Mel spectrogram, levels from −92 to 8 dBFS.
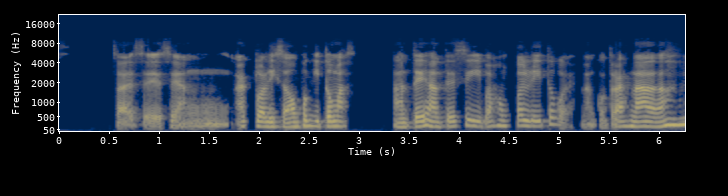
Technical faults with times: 2.20-3.04 overlap-add ripple

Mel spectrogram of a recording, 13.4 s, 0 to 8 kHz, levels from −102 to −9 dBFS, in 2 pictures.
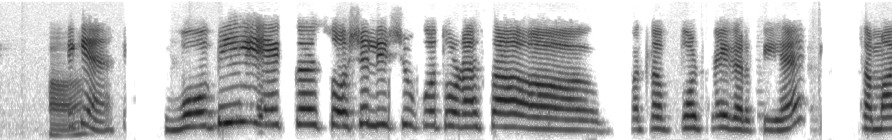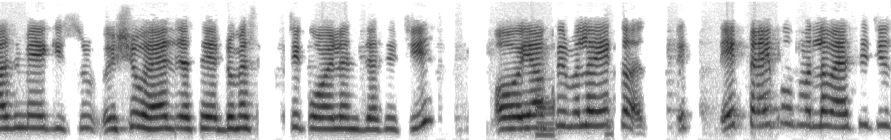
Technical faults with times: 0.91-0.97 echo leak
2.90-2.95 echo leak
3.12-13.37 background gated by the echo canceller
5.68-6.18 echo leak
8.58-12.56 echo leak
10.86-11.32 speech suppressed in double talk

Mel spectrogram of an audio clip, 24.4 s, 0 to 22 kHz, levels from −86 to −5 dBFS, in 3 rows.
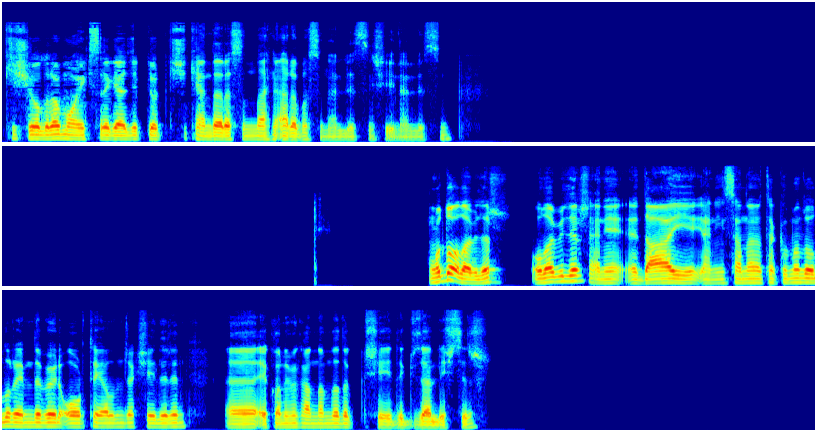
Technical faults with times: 0.00-2.00 adaptive stream starting at a low bitrate

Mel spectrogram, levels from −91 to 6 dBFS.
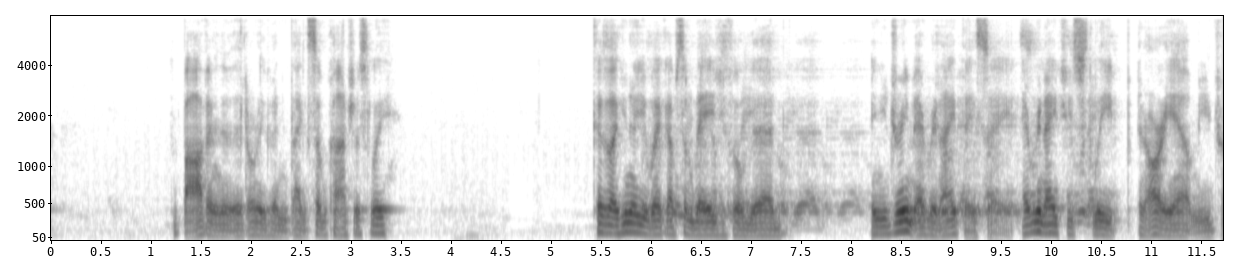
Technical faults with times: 5.82-10.84 feedback echo between two devices

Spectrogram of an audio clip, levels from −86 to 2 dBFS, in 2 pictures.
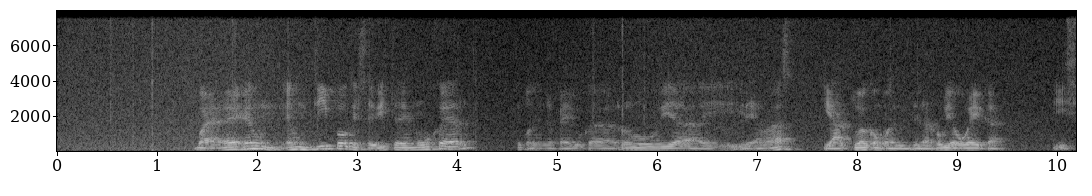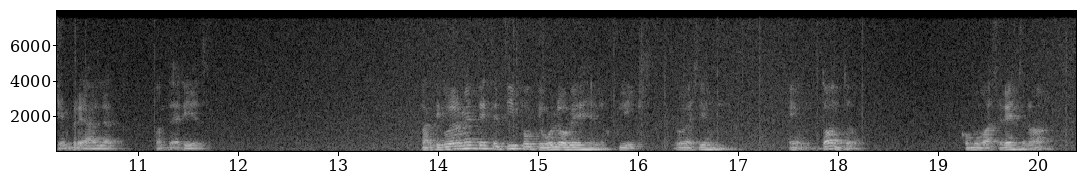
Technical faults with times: none

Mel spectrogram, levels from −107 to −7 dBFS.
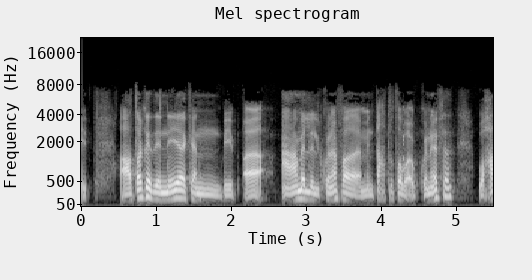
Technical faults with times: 0.00-5.49 MP3 compression
4.27-4.29 damaged data in a compressed stream

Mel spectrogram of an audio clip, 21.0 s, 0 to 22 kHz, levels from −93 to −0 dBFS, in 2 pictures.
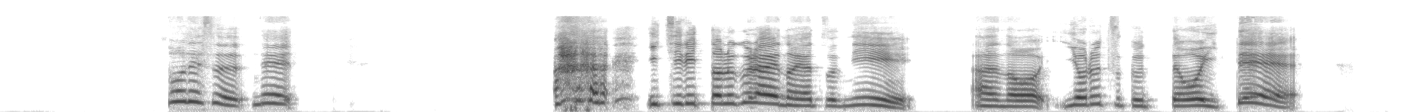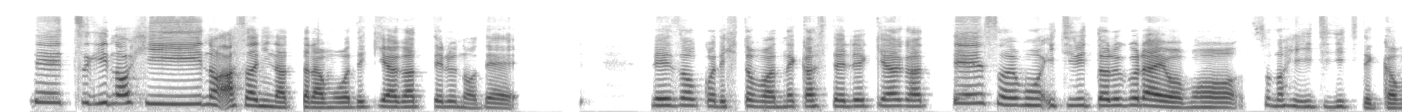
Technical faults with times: none

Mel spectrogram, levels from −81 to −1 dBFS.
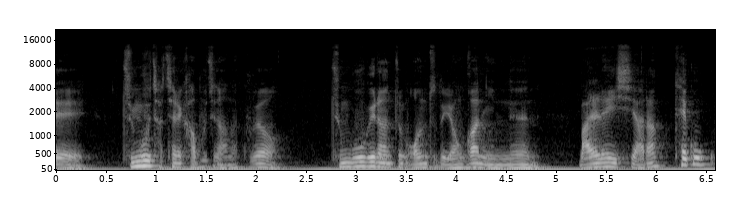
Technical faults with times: none

